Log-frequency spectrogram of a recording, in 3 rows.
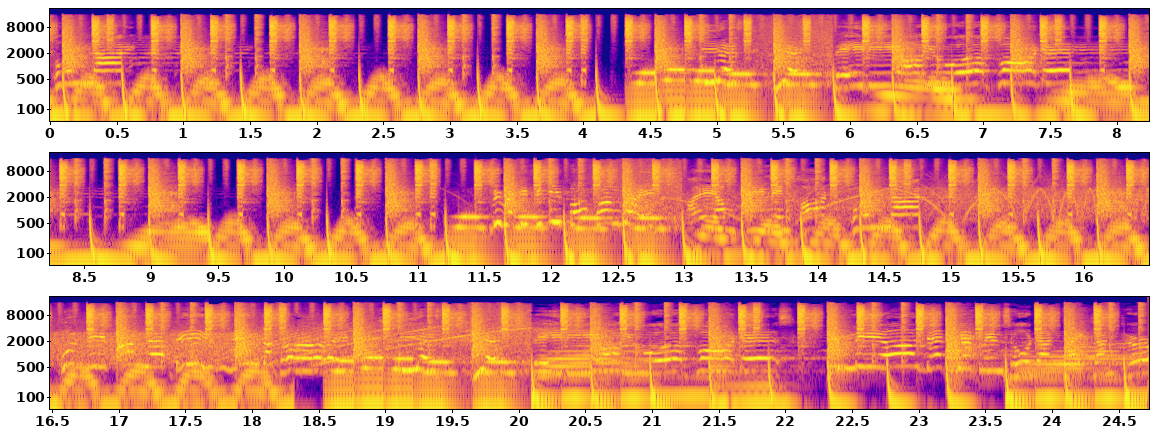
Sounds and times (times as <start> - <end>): Pop music: 0.0 - 2.0, 4.4 - 8.5, 11.2 - 24.7
House music: 0.0 - 24.7.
